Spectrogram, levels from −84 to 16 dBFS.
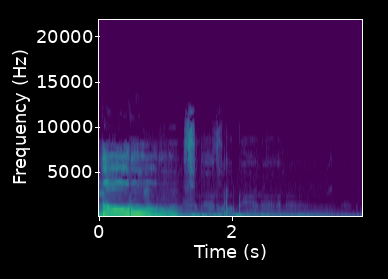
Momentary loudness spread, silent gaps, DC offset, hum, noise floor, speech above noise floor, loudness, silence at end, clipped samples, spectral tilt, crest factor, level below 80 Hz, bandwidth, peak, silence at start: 24 LU; none; under 0.1%; none; -57 dBFS; 37 dB; -20 LUFS; 1.4 s; under 0.1%; -6 dB/octave; 18 dB; -38 dBFS; 11 kHz; -8 dBFS; 0 s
